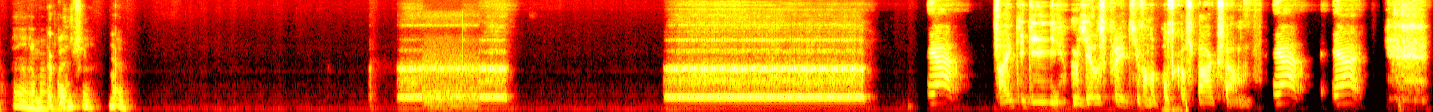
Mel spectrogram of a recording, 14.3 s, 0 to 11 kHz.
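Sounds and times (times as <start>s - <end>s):
speech: 0.1s - 1.4s, 10.7s - 14.3s
buzzy ringback tones of outgoing phone call through earpiece: 4.0s - 5.2s, 6.6s - 8.8s.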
